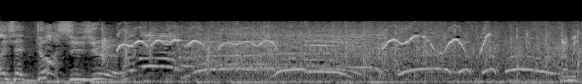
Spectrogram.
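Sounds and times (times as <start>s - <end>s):
speech: 0.1s - 1.6s
audience applauding and cheering: 1.1s - 5.8s.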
